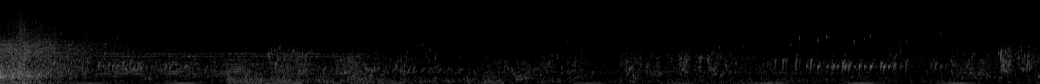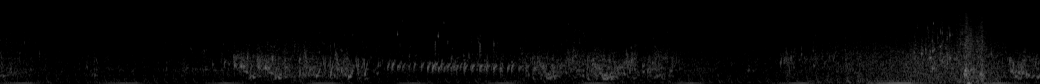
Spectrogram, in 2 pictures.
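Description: Water laps gently around a wader.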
